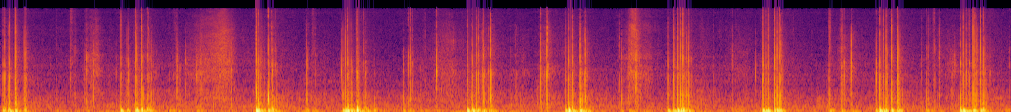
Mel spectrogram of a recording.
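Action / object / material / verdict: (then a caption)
tap / leather messenger bag / leather / none. Fingertips of both hands tap and scratch the flap of a soft, hollow brown leather satchel messenger bag. The result is irregular bursts of dull, low thumps mixed with short scratchy rustles and crinkles, separated by quiet pauses.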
